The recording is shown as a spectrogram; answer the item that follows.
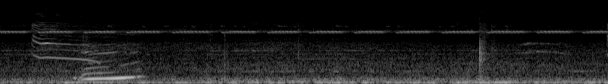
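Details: Orphaned stray kitten called Bebe, having lost its mother, crying to people through the night: a single drawn-out meow that rises slightly, with a steady high insect trill continuing behind it.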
